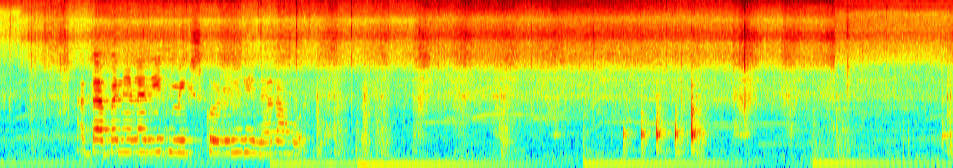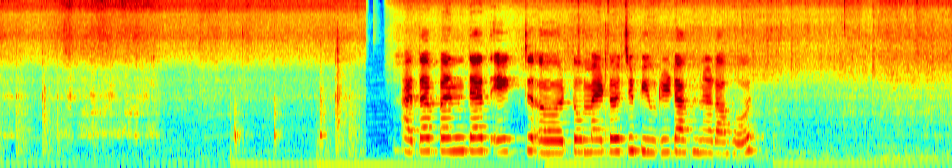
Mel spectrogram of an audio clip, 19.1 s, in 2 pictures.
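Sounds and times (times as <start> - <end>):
frying sizzle: 0.0 - 19.0
spatula scraping frying pan: 0.3 - 8.7, 9.4 - 13.2.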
